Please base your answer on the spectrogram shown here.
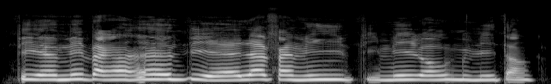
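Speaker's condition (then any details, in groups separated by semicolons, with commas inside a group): Cerebral palsy; age 31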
